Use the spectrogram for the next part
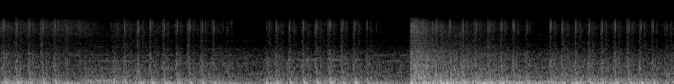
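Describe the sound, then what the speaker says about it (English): Heavy turret firing in Dawn of War 2 with the Elite mod, a relentless rapid stream of loud automatic shots and booms that runs without pause, with a sudden jump in intensity partway through. "Heavy turret firing away."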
